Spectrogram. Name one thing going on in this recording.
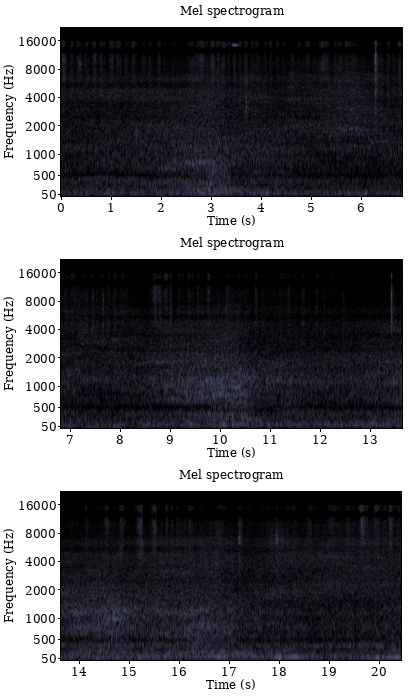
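A knife scrapes on shoe leather.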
